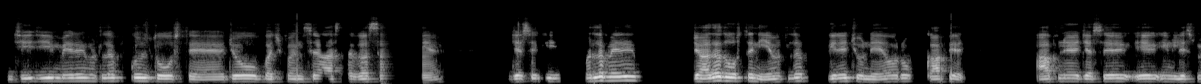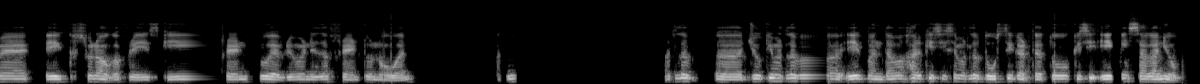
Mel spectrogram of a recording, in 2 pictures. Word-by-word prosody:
जी, 130 +4 0
जी, 150 +1 +4
मेरे 150 +1 +2 0.5
कुछ 155 0 +7
दोस्त 135 -2 +2
हैं 115 0 -2
जो 135 +2 +5
बचपन 130 0 -3
से 140 - -1
आज 130 - -3
तक 130 +1 0
साथ 135 +1 -7 0.4
में 105 - -3
हैं। 115 +3 -10 0.7
जैसे 140 +1 +1
कि 145 0 -2 0.3
मतलब 165 +4 +7
मेरे 180 +1 +7 0.6
ज़्यादा 145 +4 +7
दोस्त 160 -2 +5
नहीं 135 -6 +3
हैं, 120 - +2
मतलब 155 +5 -2 0.2
गिने-चुने 140 -3 +2
हैं 120 - -1
और 140 +2 -2
वो 145 - 0 0.2
काफ़ी 125 0 0
अच्छे - - 0 0.8
हैं। 125 - +3
आपने 145 +2 -1
जैसे 135 +1 0 0.4
ए - - +5
इंग्लिश 130 -1 0
में 130 -1 -2 0.2
एक 125 0 +2
सुना 135 -2 -3
होगा 115 -1 -2
फ्रेज़ 115 -1 -5
कि 120 - -3 0.5
"friend 120 0 -2
to 130 - +2
everyone 120 +1 -2
is 120 +1 -1
a - - -3
friend 115 -1 -3
to - - -3
know 105 - -5
one" 105 - -4 0.9
हाँ - - -18
जी। - - -2 1.5
मतलब 145 0 -2 0.2
अ, 115 -2 0
जो 140 0 0
कि 155 - +2
मतलब 145 0 -1 0.3
अ, 130 -1 -3
एक 135 0 +3
बंदा 130 -1 -2 0.2
हर 145 -2 +1
किसी 130 - -2
से 145 - -6 0.2
दोस्ती 130 +1 +1
करता 125 -2 -1
तो 135 - +1
वो 135 - +1
किसी 135 - 0
एक 130 - +4
से 145 - -4
सगा 125 -1 +1
नहीं 125 0 +3
होगा। 105 -2 -6
130 Hz, 180 wpm, -20 LUFS, 125-145 Hz, 1.5 s, कुछ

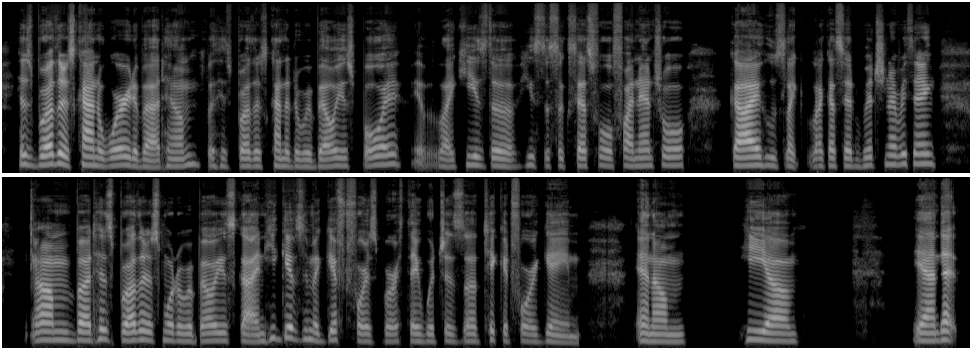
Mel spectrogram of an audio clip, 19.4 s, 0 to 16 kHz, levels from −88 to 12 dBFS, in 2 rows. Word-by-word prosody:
his 195 -1 -1
brother's 195 +2 +5
kinda 180 -4 +6
worried 175 +2 +2
about 145 -2 0
him, 160 +5 -7
but - - -10
his 160 -2 -13
brother's 160 -1 -5
kinda 160 -2 -2
the 155 - -9
rebellious 150 +3 -3
boy, 190 +4 -3
ye - - -8
like, 145 -2 -5
he's 180 -4 -4
the 155 -3 -3
he's 180 +3 -7
the 160 - -8
successful 165 +1 -2
financial 170 +3 -2 0.4
guy 175 +1 +8
who's 170 -3 -7
like 160 -3 -3
like, 165 +2 -6
I 165 - +3
said, 160 -2 -2
rich 175 +2 -2
and 195 - -5
everything. 210 +1 0 0.7
Um, 180 -1 +2
but 175 -2 +3
his 200 -2 0
brother 180 +2 +2
is 180 +1 0
more 175 -1 -4
the 165 - -5
rebellious 160 +1 -1
guy, - - +3
and 155 +2 -3
he 225 - -7
gives 205 -1 +2
him 195 - -7
a 170 - -1
gift 185 +4 -1
for - - -3
his 155 -4 -3
birthday 155 0 -3
which 155 -1 -3
is 150 -3 -4
a 155 - -3
ticket 180 +5 -2
for 155 -1 -4
a 150 - -5
game, 135 -4 -2 0.6
and, 165 -2 +3
um, 150 -1 -2 0.6
he, 190 -2 +2
um 160 -1 +3 1.2
Yeah, 165 -1 +6
and 165 - 0
that 190 - +7
165 Hz, 190 wpm, -28 LUFS, 155-180 Hz, 1.2 s, guy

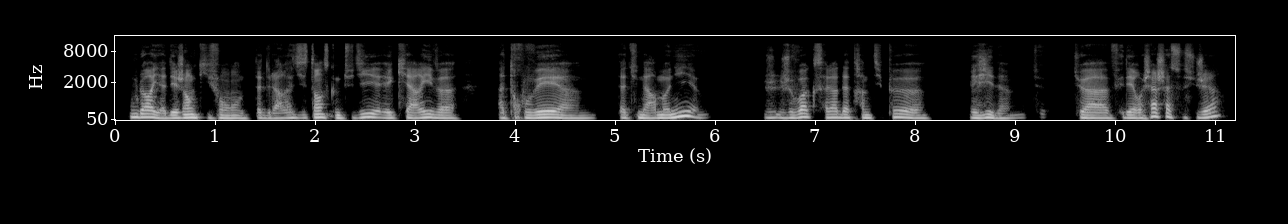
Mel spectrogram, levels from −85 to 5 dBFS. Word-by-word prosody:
Ou 150 - +2
alors 150 0 +5
il - - +3
y - - -1
a - - -1
des 120 +2 +3
gens 130 +2 +6
qui 130 -2 -7
font 115 -1 -1
peut-être 115 +3 -7
«de - - -6
la 110 0 -4
résistance» 120 +4 0
comme 120 - +1
tu 110 - -12
dis 150 +5 +2
et 120 -3 -1
qui 115 - -8
arrivent, 130 +3 +2
heu, 115 -1 -1 0.4
à 115 - -5
trouver, 125 +5 +4
hem, 110 -2 -2 0.2
peut-être 120 -2 -7
une 125 - +3
harmonie? 125 - +5 0.7
Je 125 0 -6
je 120 0 -4
vois 155 +5 +3
que - - -15
ça - - -13
a - - 0
l'air 135 0 +1
d'être 130 0 -2
un 125 - +2
petit 120 - -8
peu, 150 - -3
heu, 125 -5 +1 0.5
rigide. 115 -3 0 0.3
T 145 - -28 0.3
tu 130 - -1
as 115 -1 0
fait 110 - -14
des 125 - +2
recherches 165 +9 0
à - - +3
ce 135 0 -13
sujet-là? 140 - -1
125 Hz, 255 wpm, -21 LUFS, 115-135 Hz, 0.7 s, gens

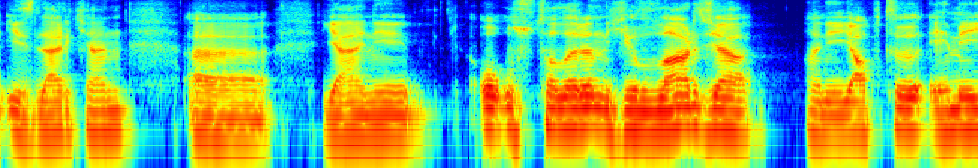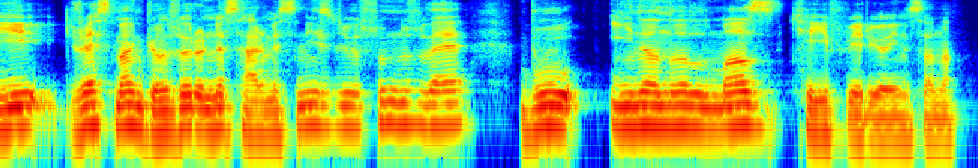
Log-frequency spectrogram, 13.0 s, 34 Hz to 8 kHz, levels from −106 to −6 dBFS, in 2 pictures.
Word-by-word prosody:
izlerken, 105 +1 -3 0.4
eee, 85 -3 -3 0.4
yani 95 0 -1 0.4
o 115 -1 +4
ustaların 115 0 +4
yıllarca, 110 0 +3 0.3
hani, 100 -2 -3
yaptığı 100 +3 0
emeği 110 +4 +1
resmen 130 +2 +2
gözler 110 +2 +2
önüne 115 0 +2
sermesini 105 +2 -3
izliyorsunuz 130 +2 -5
ve 140 +1 -1 0.3
bu 125 +3 +2 0.2
inanılmaz 125 -1 +1
keyif 105 -2 -5
veriyor 90 -1 -1
insana. 90 -1 -6
110 Hz, 90 wpm, -23 LUFS, 100-125 Hz, 0.4 s, o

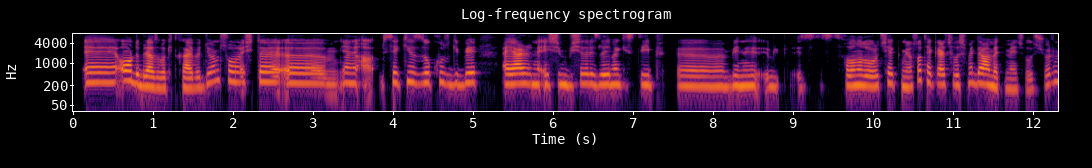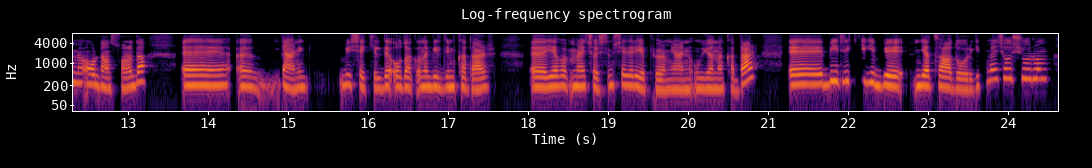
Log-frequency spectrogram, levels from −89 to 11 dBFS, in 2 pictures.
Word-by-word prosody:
Eee, 255 0 +2
orada 290 -7 +6
biraz 190 -2 +5
vakit 175 0 -5
kaybediyorum. 185 - 0
Sonra, 280 -2 0
işte, 135 - -2
eee, 130 -2 +3 0.6
yani 245 -1 -1
a - - -1
20.00-21.00 250 -1 -2
gibi 245 +3 +1 0.3
eğer, 230 +1 +7
hani, 225 -2 -1
eşim 220 +1 0
bir - - -5
şeyler 230 +2 -1
izlemek 220 0 +1
isteyip, 215 +1 -4 0.2
eee, 195 -1 -2
beni 205 +1 -1 0.2
b 190 - -6 0.3
s 190 +1 -10 0.3
salona 205 0 +2
doğru 195 0 +2
çekmiyorsa 205 +2 -2
tekrar 230 -5 +2
çalışmaya 220 +3 -5
devam 225 -4 +6
etmeye 170 -2 -4
çalışıyorum 205 - -7
ve 245 - -3
oradan 200 -6 +1
sonra 175 +2 -3
da, 270 +1 +5 0.5
eee, 210 0 +3
emm, 190 -3 -1 0.3
yani, 180 -1 +1 0.4
bir 215 +1 -4
şekilde 190 -1 -3
odaklanabildiğim 190 0 -2
kadar, 175 0 -1 0.5
eee, - - +4
yapabilmeye 195 +1 +1
çalıştığım 190 +1 -4
şeyleri 210 -2 -1
yapıyorum 160 -2 -3
yani 160 0 -3
uyuyana 170 -1 -3
kadar. 165 - +3 0.4
Eee, 225 +1 +4
01.00-02.00 280 +2 -2
gibi 210 -5 +3
yatağa 200 -3 +2
doğru 160 -2 -3
gitmeye 275 - -5
çalışıyorum. 330 0 -2
205 Hz, 140 wpm, -23 LUFS, 185-230 Hz, 0.6 s, eğer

